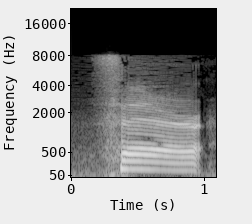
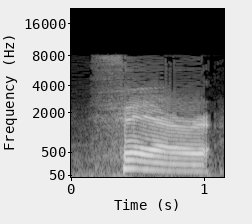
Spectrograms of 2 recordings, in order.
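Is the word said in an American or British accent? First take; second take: American; American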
